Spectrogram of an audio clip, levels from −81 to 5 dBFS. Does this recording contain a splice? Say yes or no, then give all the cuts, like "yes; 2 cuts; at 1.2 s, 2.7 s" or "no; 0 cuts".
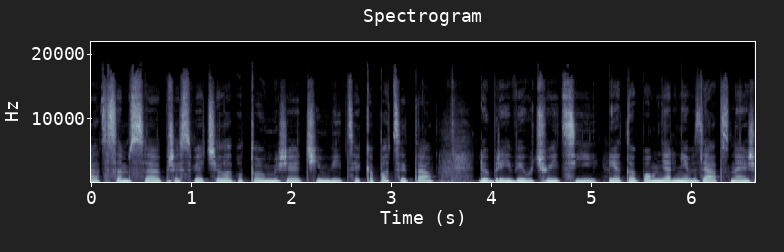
yes; 3 cuts; at 1.4 s, 3.9 s, 5.1 s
